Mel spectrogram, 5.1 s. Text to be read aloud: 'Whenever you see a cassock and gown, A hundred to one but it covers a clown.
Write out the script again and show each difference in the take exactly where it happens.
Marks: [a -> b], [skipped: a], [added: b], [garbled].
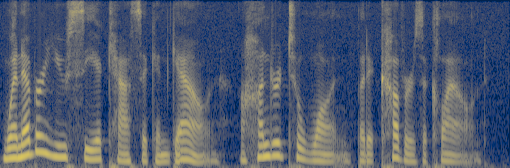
'Whenever you see a cassock and gown, A hundred to one but it covers a clown.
